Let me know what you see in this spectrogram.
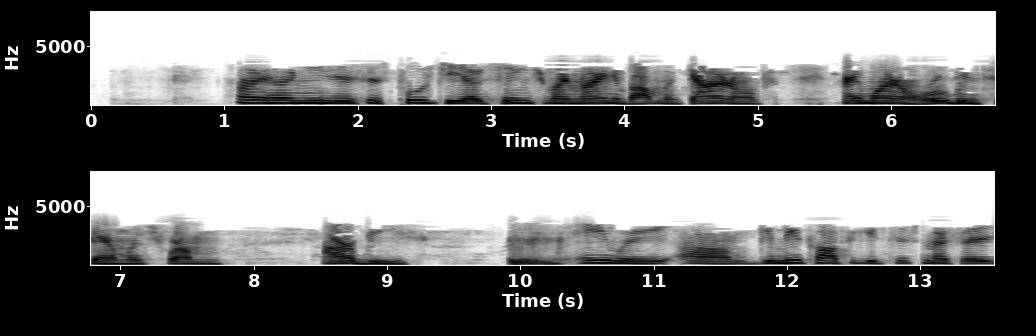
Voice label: voicemail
